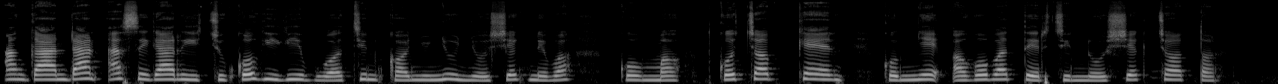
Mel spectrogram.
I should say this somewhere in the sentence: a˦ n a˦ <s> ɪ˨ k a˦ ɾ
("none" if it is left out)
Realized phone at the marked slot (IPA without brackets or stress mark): s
